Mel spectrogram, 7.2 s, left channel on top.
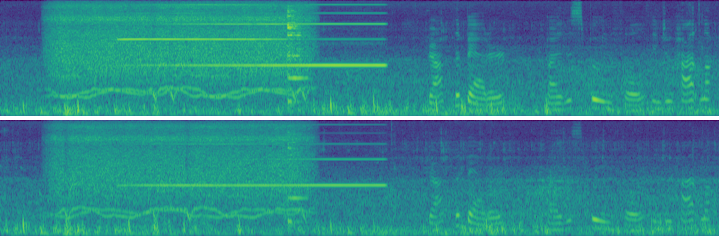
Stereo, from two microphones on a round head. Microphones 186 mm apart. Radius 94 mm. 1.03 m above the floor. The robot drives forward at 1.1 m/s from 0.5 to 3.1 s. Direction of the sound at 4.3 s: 80° left.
